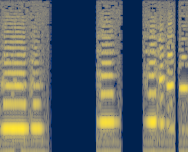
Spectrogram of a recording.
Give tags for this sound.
panpipes
wind

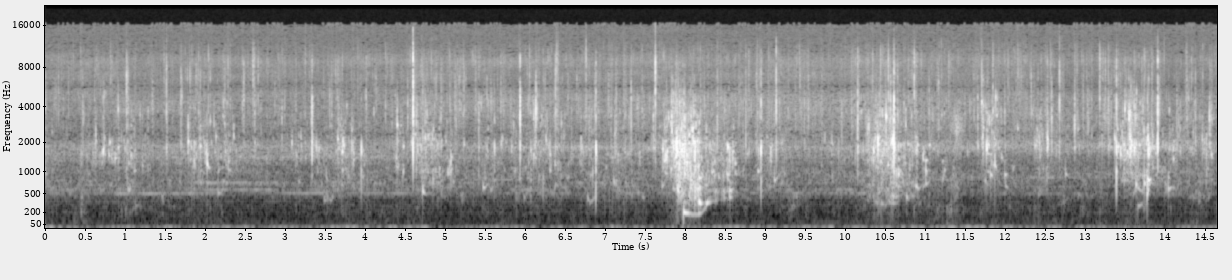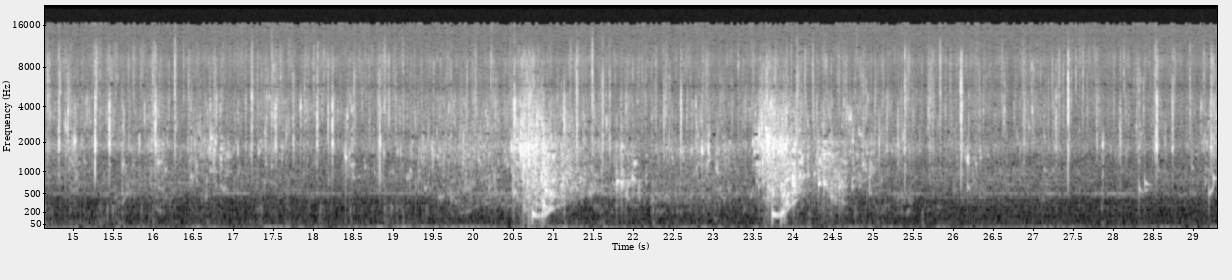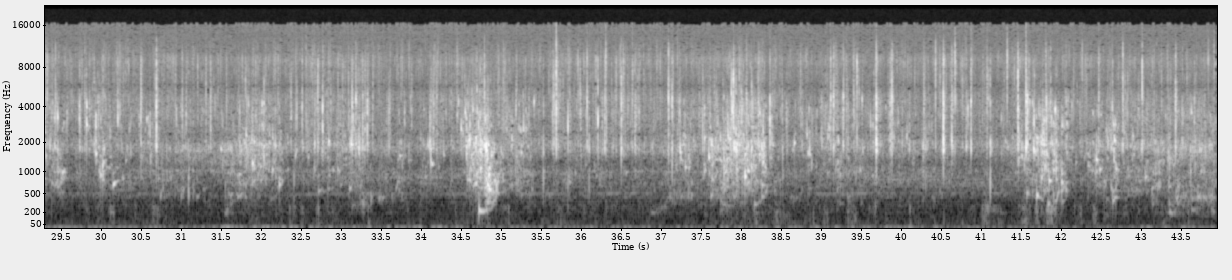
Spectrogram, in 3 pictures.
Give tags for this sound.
boat
bubble
field-recording
harbor
hydrophone
marine
motor
plink
submerged
transients
underwater
water

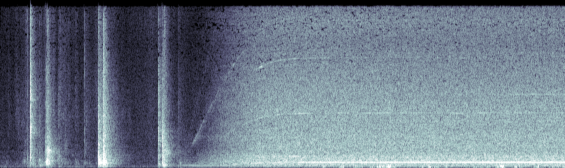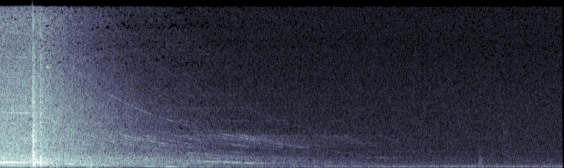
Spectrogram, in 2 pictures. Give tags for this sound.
start
iphone
home
vacuum-cleaner

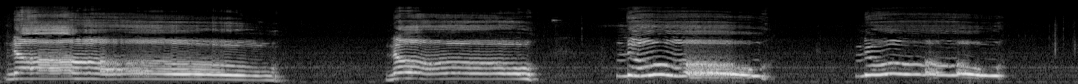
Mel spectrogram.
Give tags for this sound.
comedy
yell
exaggerated
overly-dramatic
no
funny
shock

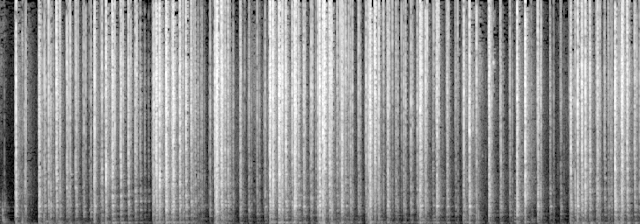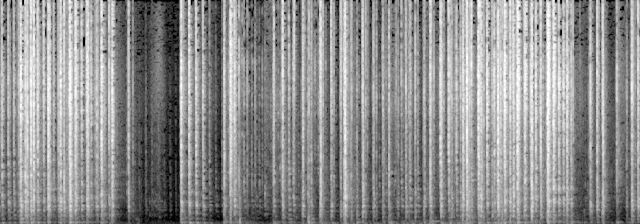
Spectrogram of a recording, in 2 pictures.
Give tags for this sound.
school
recordings
France
Paris

